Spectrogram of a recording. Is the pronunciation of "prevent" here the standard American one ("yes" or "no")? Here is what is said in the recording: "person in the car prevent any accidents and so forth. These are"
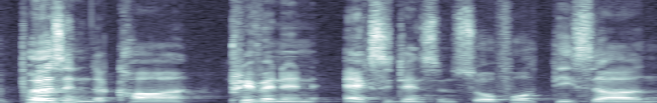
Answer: no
